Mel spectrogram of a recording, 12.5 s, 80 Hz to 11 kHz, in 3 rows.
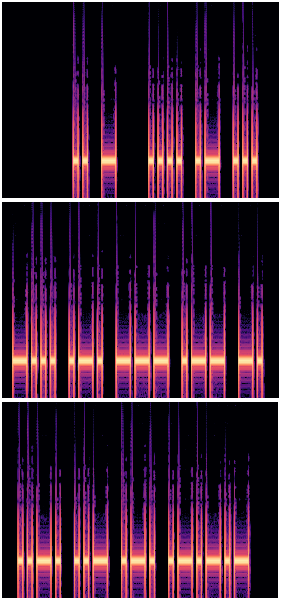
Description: Morse code, heard as a keyed tone, about 17 wpm, 700 Hz. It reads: IT HAS BROWN FUR.
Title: Easy Phrases 17wpm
